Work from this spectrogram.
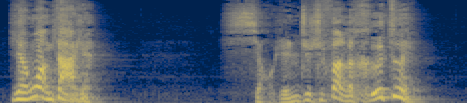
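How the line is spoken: Loud question. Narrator (Chinese): 席方平大声的问道

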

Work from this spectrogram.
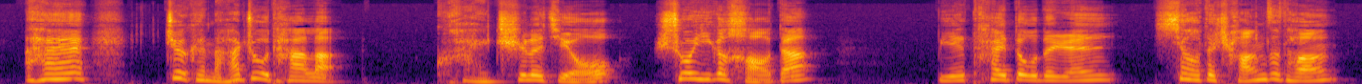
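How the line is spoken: Group laughing together. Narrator (Chinese): 众人齐笑道

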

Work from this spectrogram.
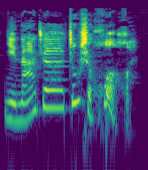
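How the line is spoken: Laughing. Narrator (Chinese): 笑道

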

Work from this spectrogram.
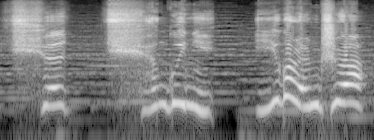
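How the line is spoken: Stammering question. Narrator (Chinese): 亨利结结巴巴的问

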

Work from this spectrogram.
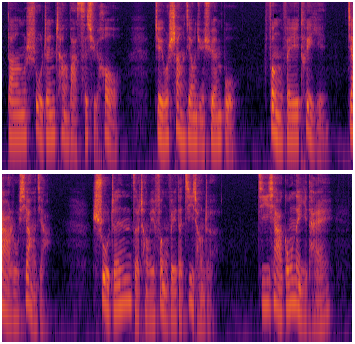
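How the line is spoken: Low voice. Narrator (Chinese): 凤飞 低声说

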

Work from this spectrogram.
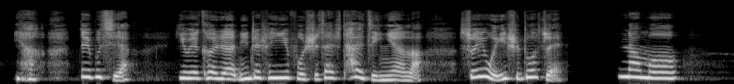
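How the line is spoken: Embarrassed, ingratiating. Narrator (Chinese): 店小二也很不好意思，赶紧陪笑 说道

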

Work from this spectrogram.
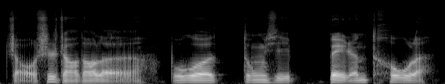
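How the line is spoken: Muttering. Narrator (Chinese): 李安嘟囔着

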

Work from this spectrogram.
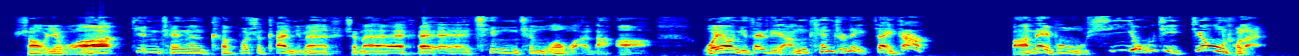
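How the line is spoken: Threatening, amid wild laughter. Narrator (Chinese): 狂笑声中，罗庞 对吴承恩威胁道

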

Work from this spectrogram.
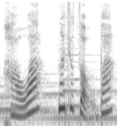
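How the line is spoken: Silly chuckle. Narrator (Chinese): 高伟又像傻子一样呵呵一笑

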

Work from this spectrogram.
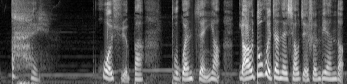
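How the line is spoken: Heavy sigh. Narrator (Chinese): 瑶儿重重的叹了口气

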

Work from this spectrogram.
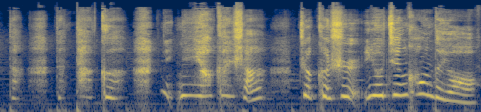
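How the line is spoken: Frightened, trembling woman. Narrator (Chinese): 女上司满脸惊恐，声音颤抖地说

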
